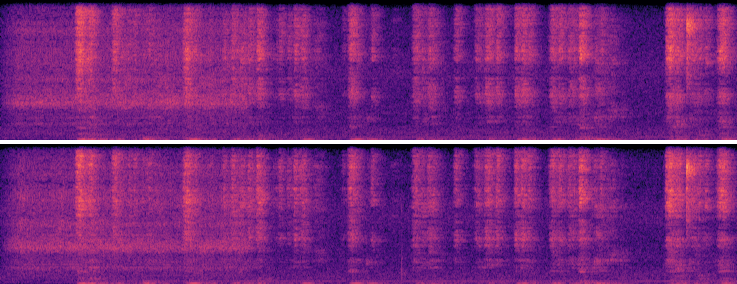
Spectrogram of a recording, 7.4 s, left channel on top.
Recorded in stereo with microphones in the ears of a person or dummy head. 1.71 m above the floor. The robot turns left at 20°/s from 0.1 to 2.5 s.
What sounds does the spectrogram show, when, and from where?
0.7 s writing: centre (ahead or behind), 1.9 m; by 7.3 s 25° right (ahead or behind), 1.9 m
